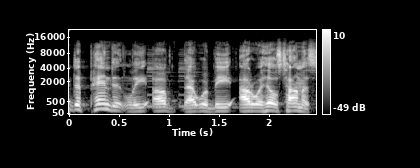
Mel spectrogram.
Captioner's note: buzzer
